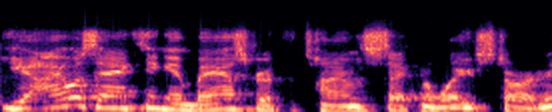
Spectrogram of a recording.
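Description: With an American accent, a man talks using lively intonation. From Alabama (Huntsville), US South. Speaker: diplomat. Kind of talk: interview. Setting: video call.

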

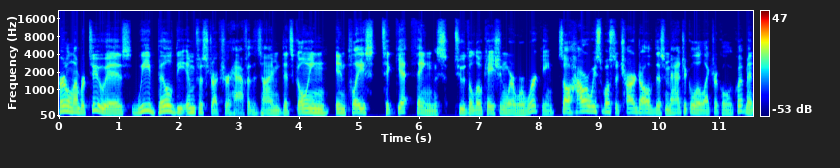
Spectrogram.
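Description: A man with an American accent speaks at a medium pitch and moderate pace, with lively intonation and hardly any pauses. The sound is dry and close with no echo, in a very clean recording with a silent background. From Michigan, US. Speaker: dirt contractor and construction content creator. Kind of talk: casual interview chat.

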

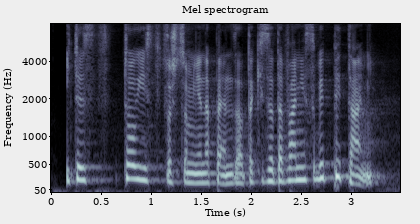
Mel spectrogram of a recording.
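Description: Words come at a very fast pace. The intonation is lively. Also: woman. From Poland, Olsztyn (Warmia). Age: 30s. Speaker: podcaster. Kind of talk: interview.

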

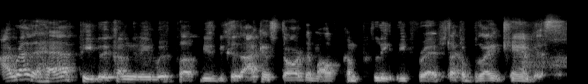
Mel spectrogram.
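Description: A man speaks with a Texan accent at a fairly quick pace. His loudness stays very even, with hardly any pauses. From Texas. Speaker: dog trainer and Air Force veteran. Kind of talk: casual interview chat.

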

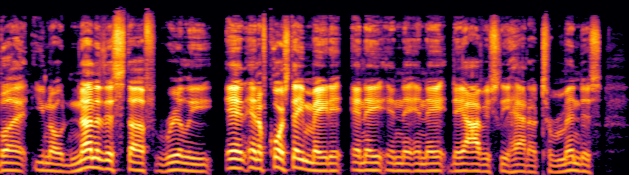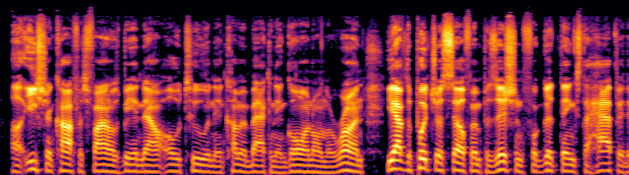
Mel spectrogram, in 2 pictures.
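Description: The man's pitch sits at a medium level with ordinary variation. He speaks at a very fast pace. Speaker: sports podcast co-host. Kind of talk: casual banter.

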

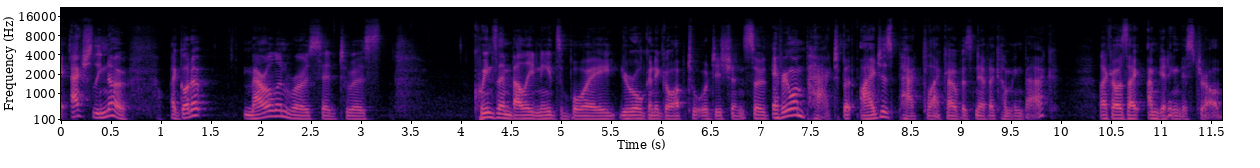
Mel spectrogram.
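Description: Talking at a very fast pace, a man with an Australian accent keeps a medium pitch and ordinary pitch variation. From Australia, New South Wales (Hunter region). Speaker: dancer and choreographer. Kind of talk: interview.

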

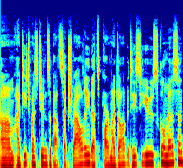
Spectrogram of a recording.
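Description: A very fast, somewhat breathy voice with a Texan accent and lively intonation, dry and close with no echo, on a very clean recording with a silent background. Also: man. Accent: Texan Southern US. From North Texas. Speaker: pediatrician. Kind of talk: interview.

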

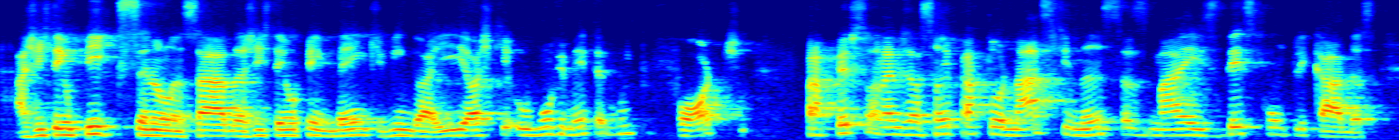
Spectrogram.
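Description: A normal speaking voice, a man's, fairly high in pitch, with ordinary pitch variation and a moderate pace. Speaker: digital transformation lead. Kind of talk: casual chat.

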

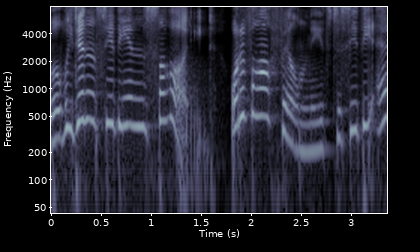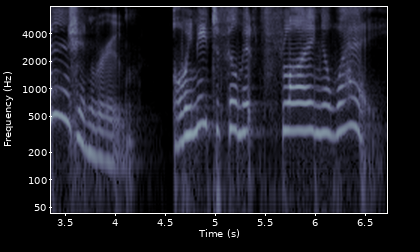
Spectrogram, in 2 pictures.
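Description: This put-on character voice has an extremely high pitch and moves at a moderate pace. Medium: audio drama.

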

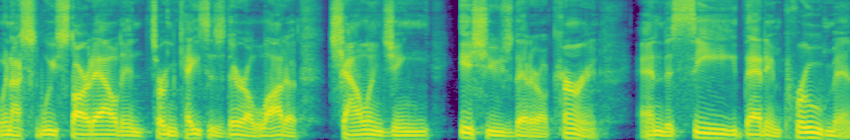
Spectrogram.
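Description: Set in a very clean recording with a silent background, the speaker talks at a moderate pace in a Southern US accent, with very even loudness. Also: man. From US South, Memphis. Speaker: youth behavioral health worker. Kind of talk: interview.

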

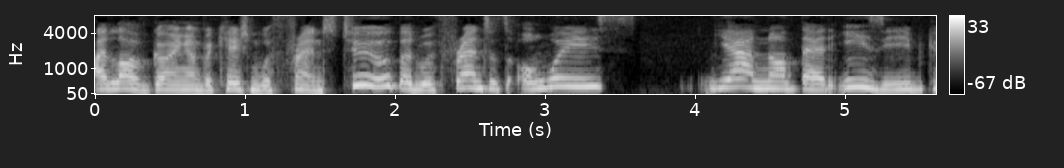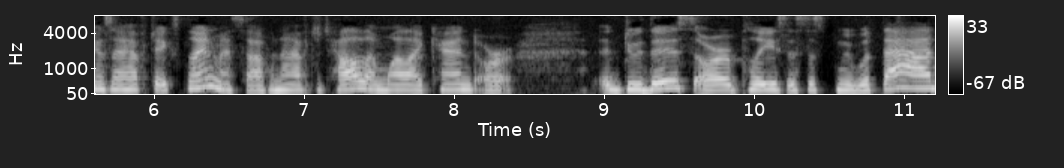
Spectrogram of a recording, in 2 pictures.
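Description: A woman's fairly high voice with a German accent and lively intonation, at a moderate pace, dry and close with no echo. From Germany. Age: 20s. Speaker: Paralympic skier and biathlete. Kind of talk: interview.

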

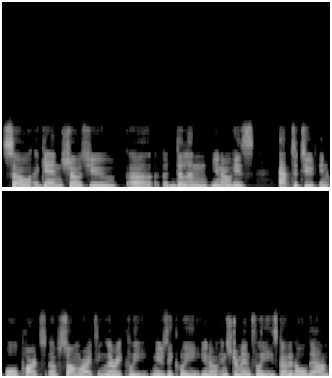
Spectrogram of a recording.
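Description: A man's very deep, low voice at a moderate pace. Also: ordinary pitch variation, hardly any pauses. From South Africa. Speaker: podcaster. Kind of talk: casual chat.

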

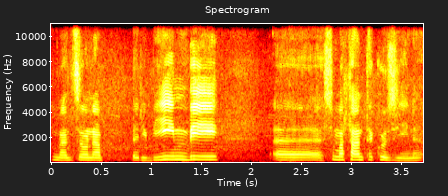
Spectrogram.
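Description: At a very slow pace, a woman speaks with medium pitch. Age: 50s. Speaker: expat interviewee. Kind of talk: interview, personal story. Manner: halting.

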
